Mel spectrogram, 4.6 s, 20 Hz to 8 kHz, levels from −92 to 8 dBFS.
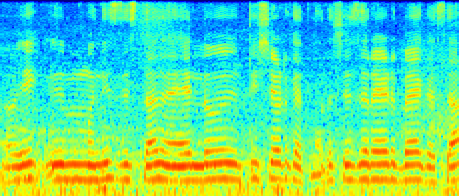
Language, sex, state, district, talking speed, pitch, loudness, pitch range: Konkani, female, Goa, North and South Goa, 130 wpm, 190 Hz, -13 LUFS, 180-190 Hz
